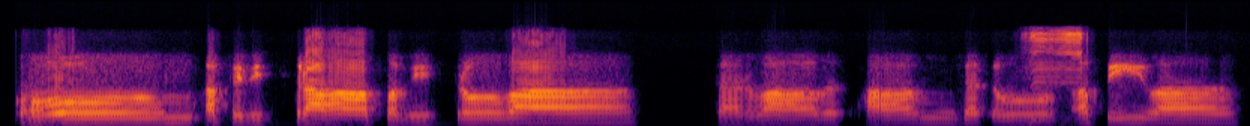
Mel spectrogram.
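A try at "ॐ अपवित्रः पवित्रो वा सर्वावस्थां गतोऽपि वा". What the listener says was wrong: अब वहां पर गतो अपी बोलने की जरूरत नहीं है, गतो पिवा। आपको गतो को खींचना है, मतलब मैंने कहा था वहां पे कि जो लघु गुरु जैसे जो लोग पढ़ते हैं, संगीत पढ़ते हैं, उन्होंने देखे हैं ये वर्ड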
